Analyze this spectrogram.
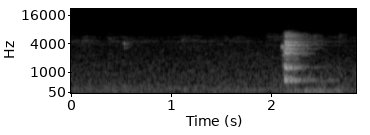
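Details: A wild cockatoo seen from a balcony in Sydney gives one loud, harsh, raspy screech lasting under half a second after a quiet stretch with a faint click.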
